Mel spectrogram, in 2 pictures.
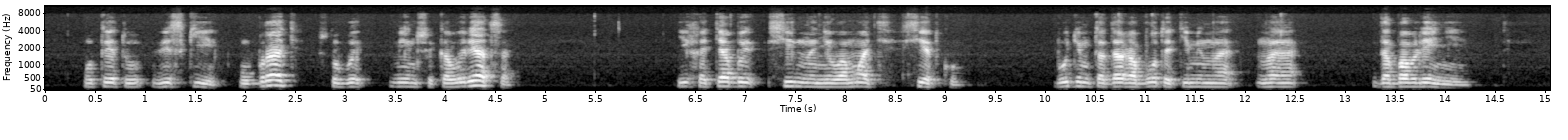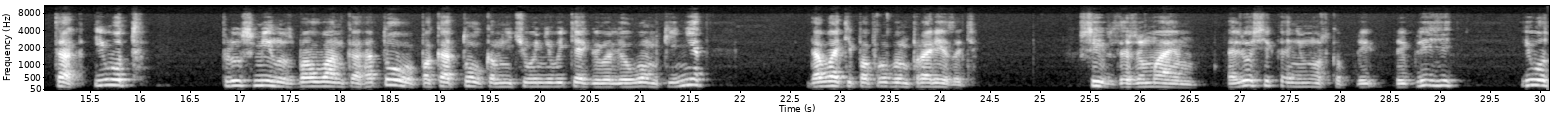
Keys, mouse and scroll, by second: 0.6 click, 5.9 scroll down 2, 6.3 middle click, 7.9 middle click, 7.9 scroll up 1, 8.8 click, 11.3 click, 12.6 scroll up 2, 13.0-13.5 scroll down 1, 13.5 middle click, 24.5 click, 26.3 shift+middle click, 27.6-28.3 scroll up 3.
